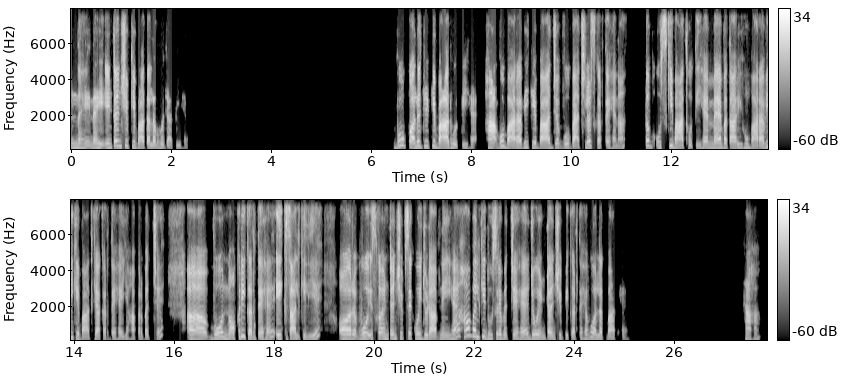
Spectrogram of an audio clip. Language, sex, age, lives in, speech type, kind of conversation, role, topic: Hindi, female, 35-39, United States, conversation, podcast, guest, करियर चुनते समय आप किन बातों को सबसे ज्यादा महत्व देते हैं?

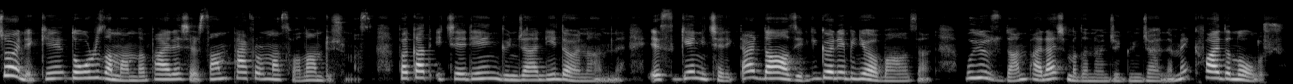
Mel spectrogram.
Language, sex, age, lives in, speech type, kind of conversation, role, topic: Turkish, female, 30-34, Spain, read, expert-assistant, expert, Birden fazla sosyal medya hesabında içerik paylaşırken işleri nasıl daha kolay yönetebilirim?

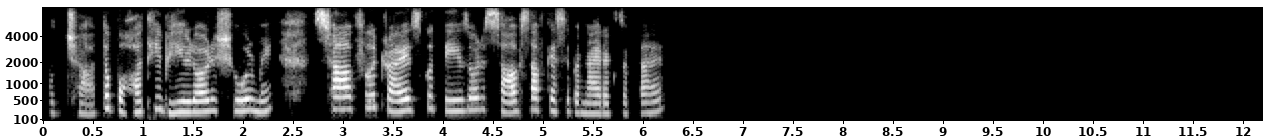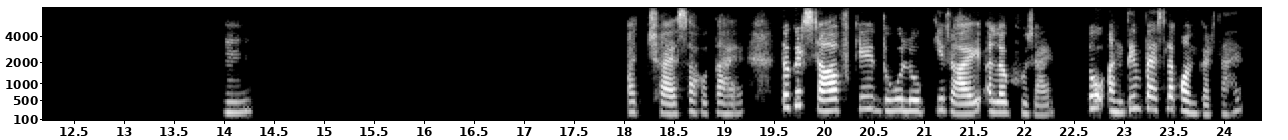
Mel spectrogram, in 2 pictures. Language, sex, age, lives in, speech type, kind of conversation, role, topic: Hindi, male, 55-59, India, read, expert-assistant, asker, जब क्लीनिक में कई मरीज और सीमित समय हो, तो इलाज की प्राथमिकता कैसे तय करें?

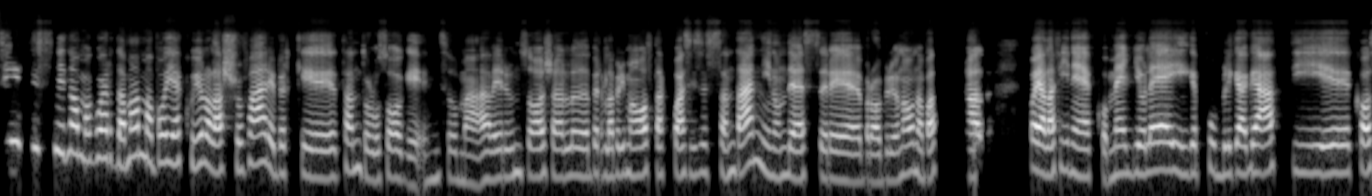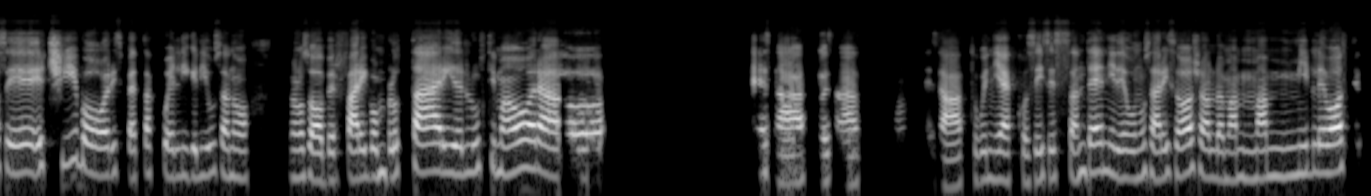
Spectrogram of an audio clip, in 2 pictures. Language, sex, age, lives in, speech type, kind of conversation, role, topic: Italian, female, 35-39, Italy, conversation, unstructured, none, Qual è il gesto più romantico che hai fatto o ricevuto?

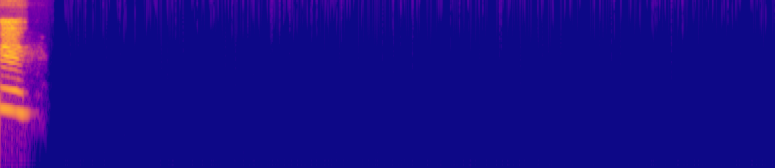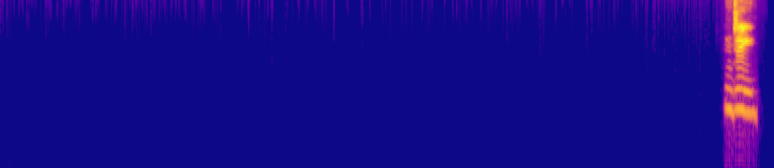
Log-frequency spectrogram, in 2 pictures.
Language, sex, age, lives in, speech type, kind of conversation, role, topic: Hindi, female, 25-29, India, conversation, advice, advisor, दूसरों से तुलना करने पर आपको अपनी प्रगति को लेकर निराशा क्यों महसूस होती है?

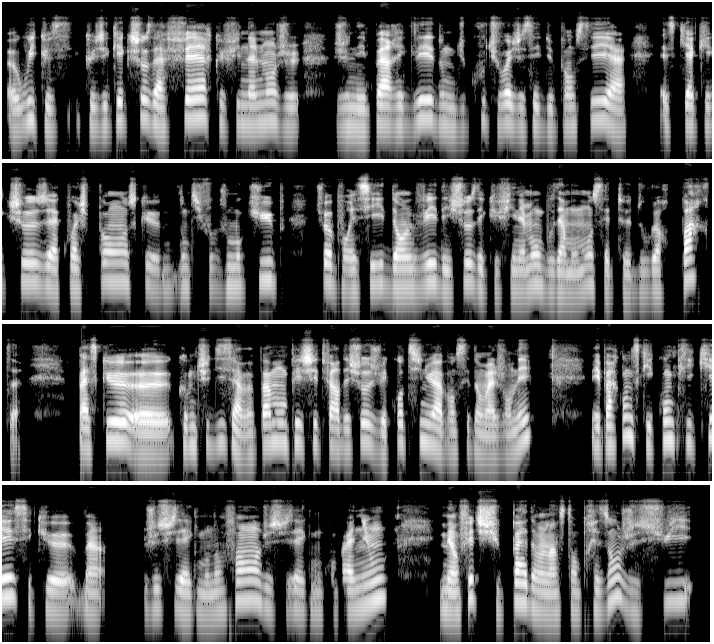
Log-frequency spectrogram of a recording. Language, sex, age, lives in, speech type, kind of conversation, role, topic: French, female, 40-44, France, conversation, advice, user, Comment retrouver le calme quand le stress me submerge d’émotions ?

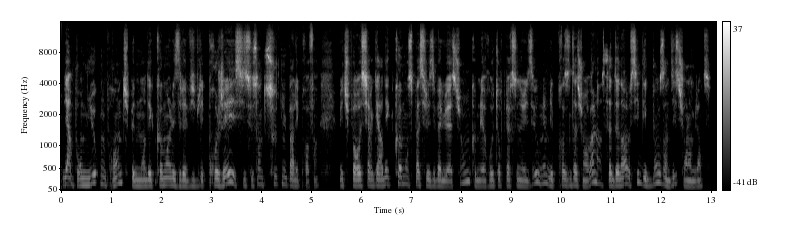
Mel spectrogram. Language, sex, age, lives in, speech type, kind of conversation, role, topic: French, male, 20-24, France, read, expert-assistant, expert, Où pourrais-je trouver des témoignages de parents ou d’élèves sur les différences entre les écoles ici et ailleurs ?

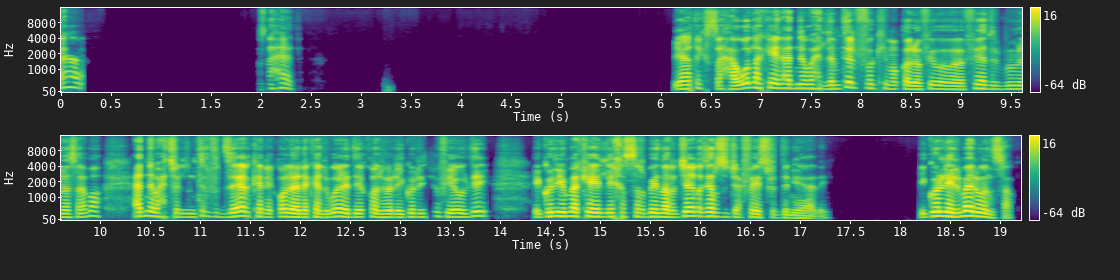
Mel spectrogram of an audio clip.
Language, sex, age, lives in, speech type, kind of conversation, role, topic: Arabic, male, 20-24, Germany, conversation, unstructured, none, هل بتحس إن الفلوس ممكن تعمل مشاكل في العلاقات الشخصية؟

